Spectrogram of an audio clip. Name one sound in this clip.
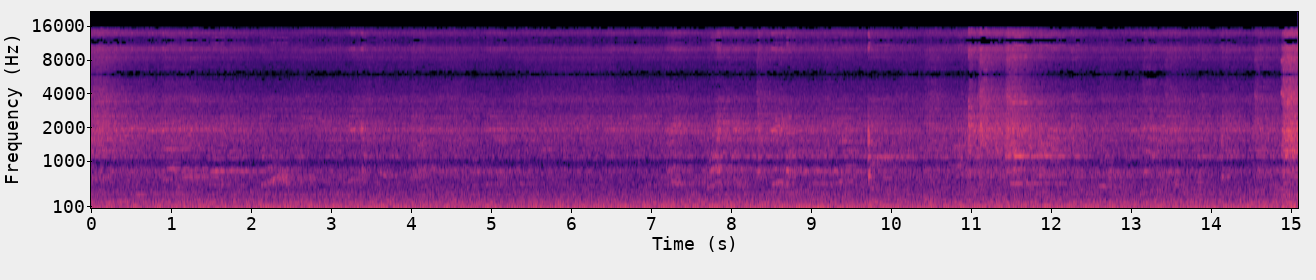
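Skates scrape across ice in a large echoing rink.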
